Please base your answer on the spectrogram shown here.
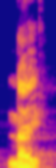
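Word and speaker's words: knife: है तो यहां पर भी इसको के का उच्चारण नहीं होगा नो पढ़ते हैं नेक्स्ट देखते हैं नाइफ यहां पर भी देखो के के बाद एन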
